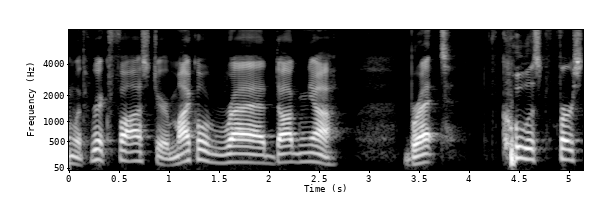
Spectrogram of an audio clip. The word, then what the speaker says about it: Brett: I'm going to change how we spell this so people quit calling me brat and say it correctly. And he is Brett.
